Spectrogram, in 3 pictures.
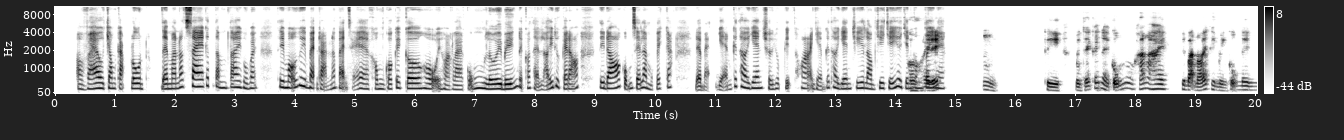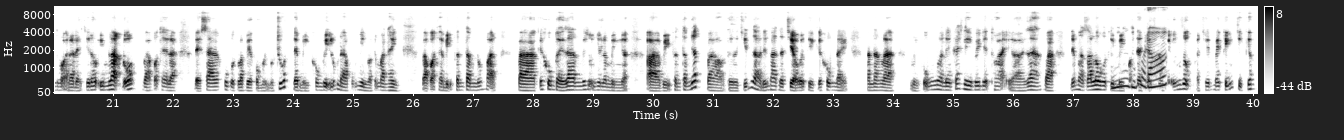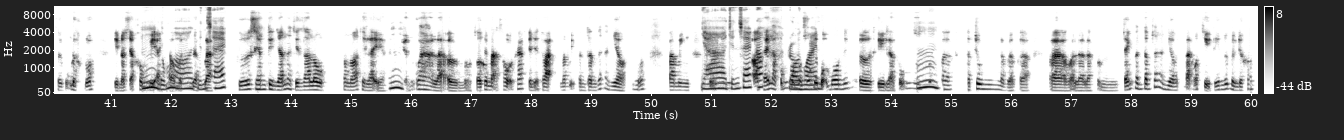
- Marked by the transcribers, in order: tapping; other background noise
- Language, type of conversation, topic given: Vietnamese, advice, Làm thế nào để tôi bớt bị phân tâm bởi điện thoại và mạng xã hội suốt ngày?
